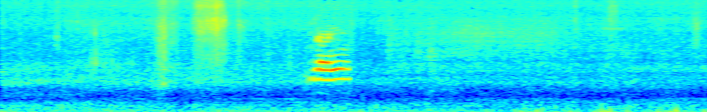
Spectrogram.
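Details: Hungry homeless mother cat with her kitten, being fed outdoors: a single clear harmonic meow near the middle, about half a second long, over steady low rumbling background noise and faint clicks.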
